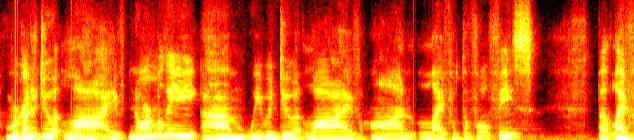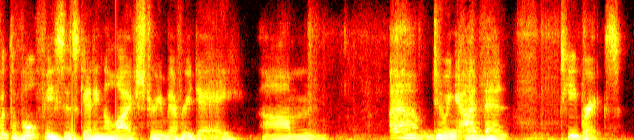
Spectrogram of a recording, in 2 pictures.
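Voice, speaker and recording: A woman's voice: a bass voice, a little slow. A middle-aged woman chatting casually on a live stream, rambling and answering viewer comments as she goes. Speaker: homestead channel host.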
